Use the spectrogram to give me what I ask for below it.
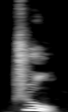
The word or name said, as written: zhu4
